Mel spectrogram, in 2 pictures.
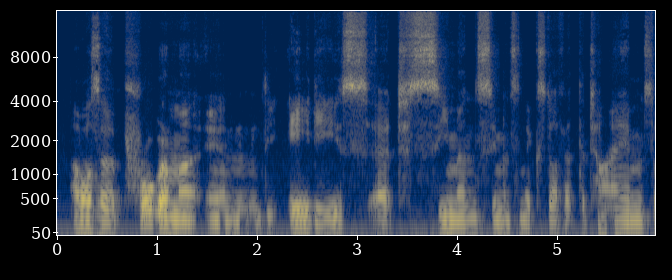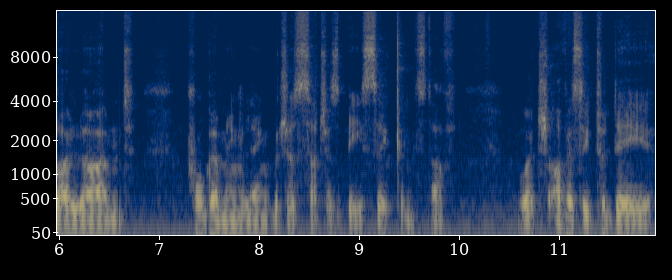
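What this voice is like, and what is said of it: German accent. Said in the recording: “The funny accent that you hear, my voice originated in Germany.”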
